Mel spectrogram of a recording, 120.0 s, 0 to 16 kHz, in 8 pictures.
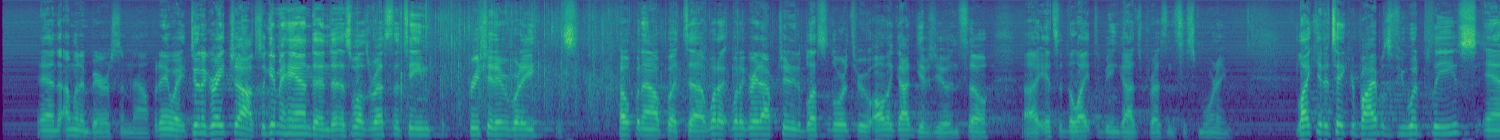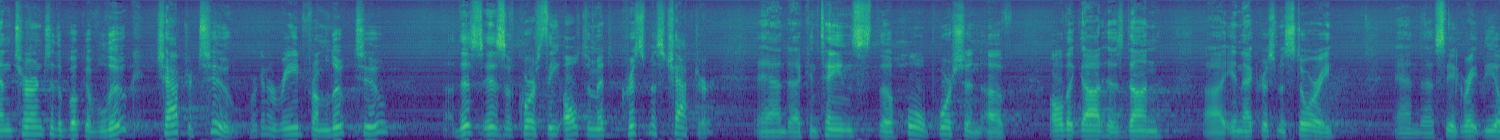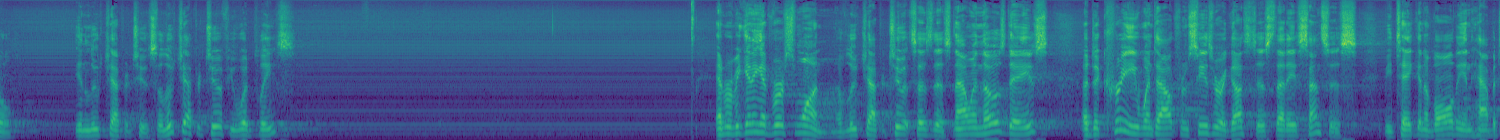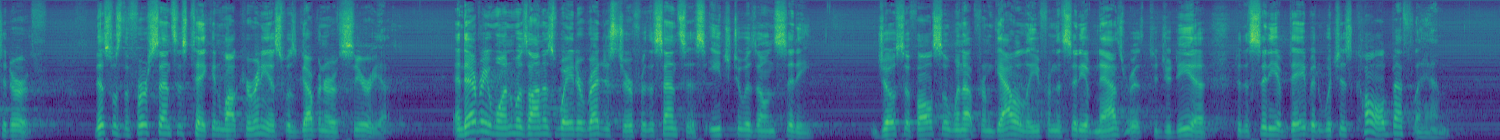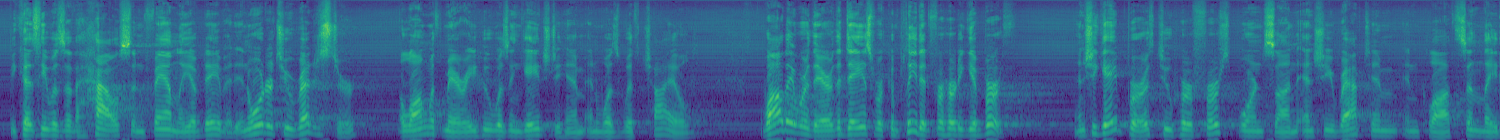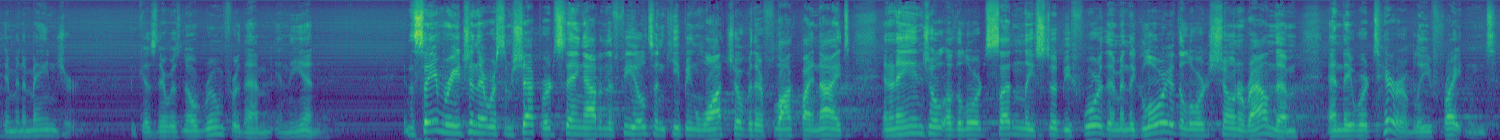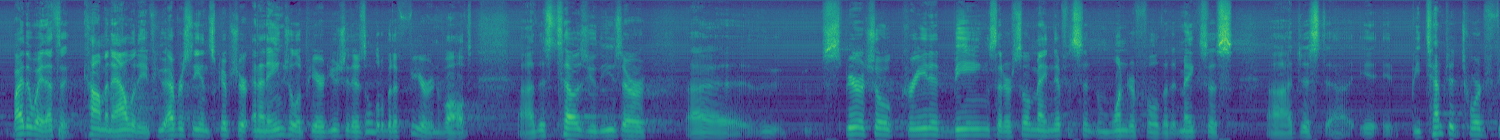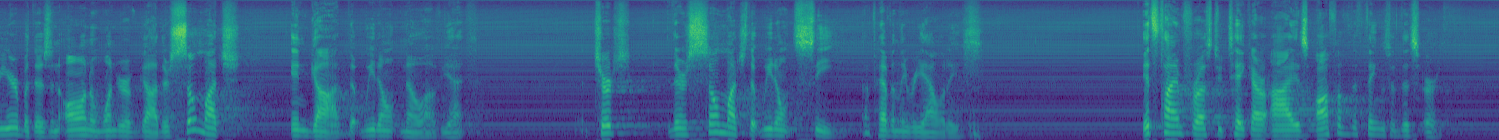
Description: Ephesians 6:10-17 Service Type: Sunday Morning What is it about the Shield of Faith that EXTINGUISHES the flaming arrows of the enemy?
